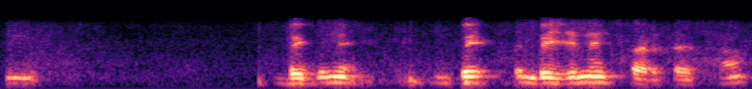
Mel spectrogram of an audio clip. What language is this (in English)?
Sindhi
